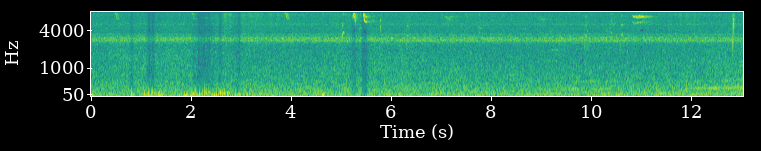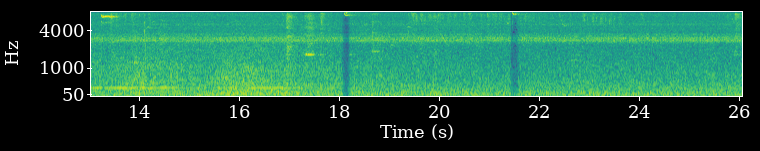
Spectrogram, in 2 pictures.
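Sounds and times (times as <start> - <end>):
outdoor background noise: 0.0 - 26.0
high-pitched hum: 3.1 - 26.0
high bird chirps: 8.9 - 15.2.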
